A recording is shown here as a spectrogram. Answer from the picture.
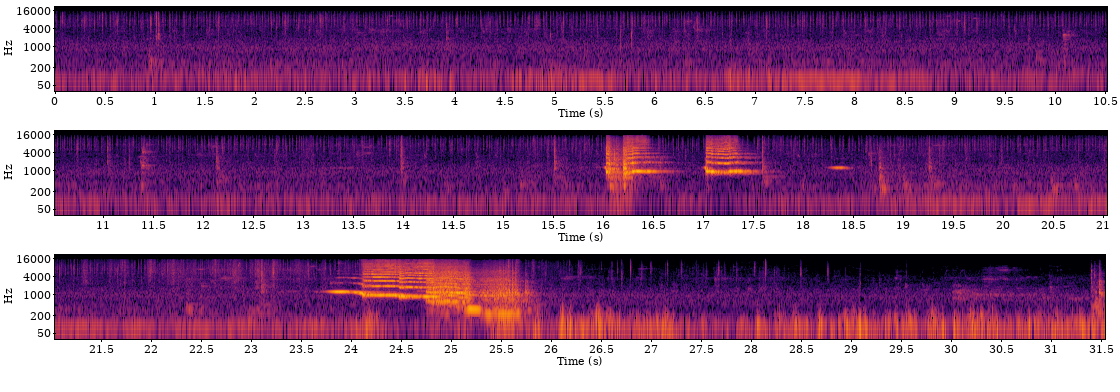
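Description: Huskies vocalizing on the leash: two short, high yelps about sixteen and seventeen seconds in, then a longer call falling steeply in pitch around twenty-four seconds in, over a steady low rumble.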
